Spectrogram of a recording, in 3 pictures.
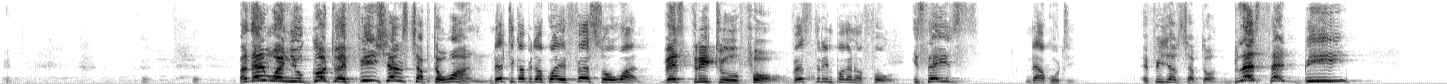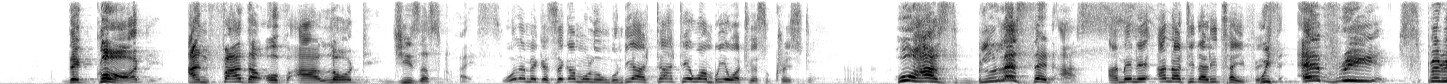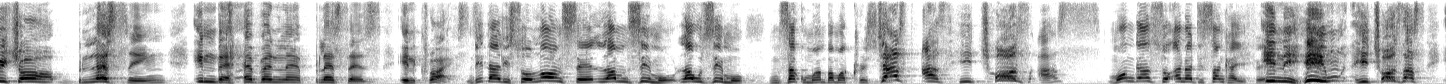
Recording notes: Preached at Shiloh Night at Word Alive Blantyre City Church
